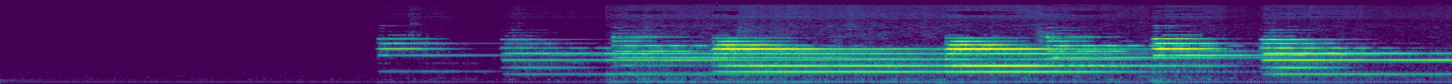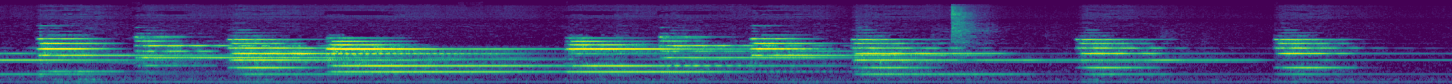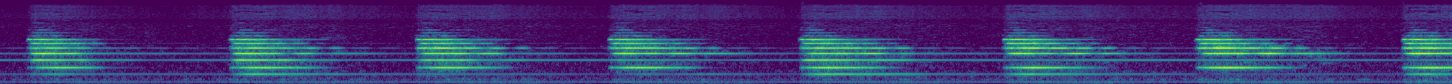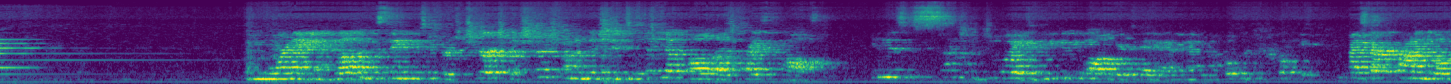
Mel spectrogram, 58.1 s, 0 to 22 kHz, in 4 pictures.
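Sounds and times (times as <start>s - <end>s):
church bells ringing a tune: 3.8s - 58.0s
single bell tolling: 6.0s - 26.4s.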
